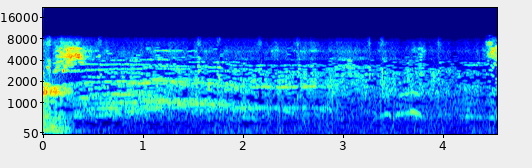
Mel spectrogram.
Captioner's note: crowd cheers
